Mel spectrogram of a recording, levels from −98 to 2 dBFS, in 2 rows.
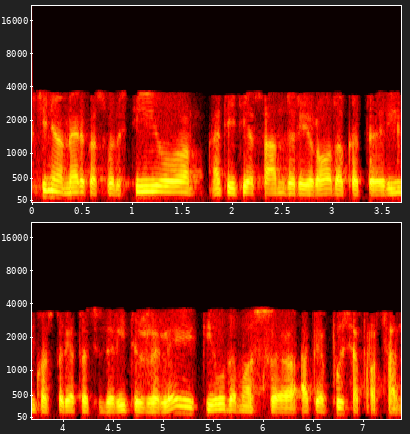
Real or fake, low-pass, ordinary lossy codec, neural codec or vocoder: real; 3.6 kHz; MP3, 24 kbps; none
